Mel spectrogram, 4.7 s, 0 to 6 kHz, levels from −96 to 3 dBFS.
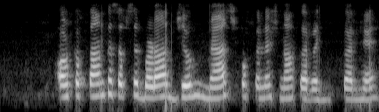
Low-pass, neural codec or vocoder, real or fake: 5.4 kHz; codec, 44.1 kHz, 7.8 kbps, Pupu-Codec; fake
